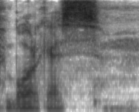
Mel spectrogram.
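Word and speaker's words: Borges: A helyes kiejtése Borkesz, és úgy néha reménykedem abban, hogy ezek úgy itt-ott egy-egy megfogalmazásomban vagy, vagy bekezdésemben visszaköszönnek.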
